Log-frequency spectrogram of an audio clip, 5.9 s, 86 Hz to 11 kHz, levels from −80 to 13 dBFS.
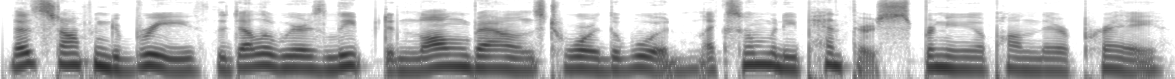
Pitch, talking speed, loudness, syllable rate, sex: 170 Hz, 215 wpm, -17 LUFS, 5.8 syllables/s, female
